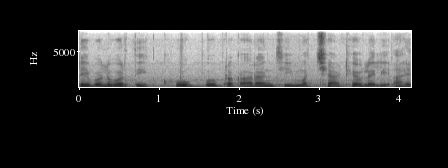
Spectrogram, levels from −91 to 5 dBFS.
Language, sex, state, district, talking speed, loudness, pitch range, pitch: Marathi, male, Maharashtra, Solapur, 115 wpm, -16 LUFS, 115-145 Hz, 120 Hz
